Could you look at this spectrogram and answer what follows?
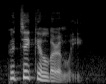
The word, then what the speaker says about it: particularly: Now, if you struggle with the R sound, you can drop the first R in this word and just say particularly, particularly. That's also totally fine um, and a little easier.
